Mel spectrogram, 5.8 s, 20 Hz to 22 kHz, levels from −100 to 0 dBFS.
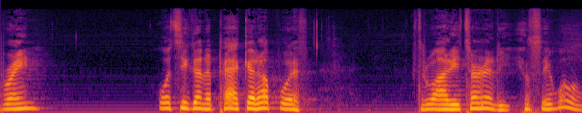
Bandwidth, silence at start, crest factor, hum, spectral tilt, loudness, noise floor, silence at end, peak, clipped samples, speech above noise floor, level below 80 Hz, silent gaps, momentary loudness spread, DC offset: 15.5 kHz; 0 s; 16 dB; none; -7.5 dB/octave; -21 LUFS; -54 dBFS; 0 s; -6 dBFS; under 0.1%; 34 dB; -50 dBFS; none; 9 LU; under 0.1%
